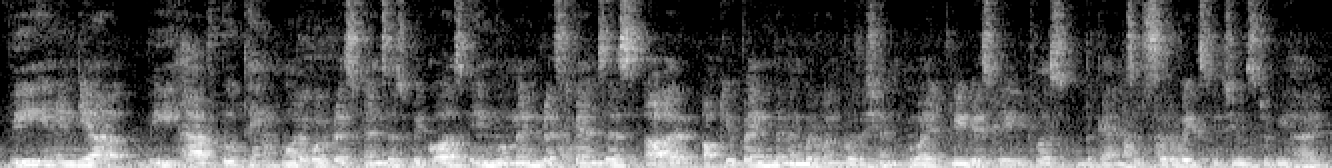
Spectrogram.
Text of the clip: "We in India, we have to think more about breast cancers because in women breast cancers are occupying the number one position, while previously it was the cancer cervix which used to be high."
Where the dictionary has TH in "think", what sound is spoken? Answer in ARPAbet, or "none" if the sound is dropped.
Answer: T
